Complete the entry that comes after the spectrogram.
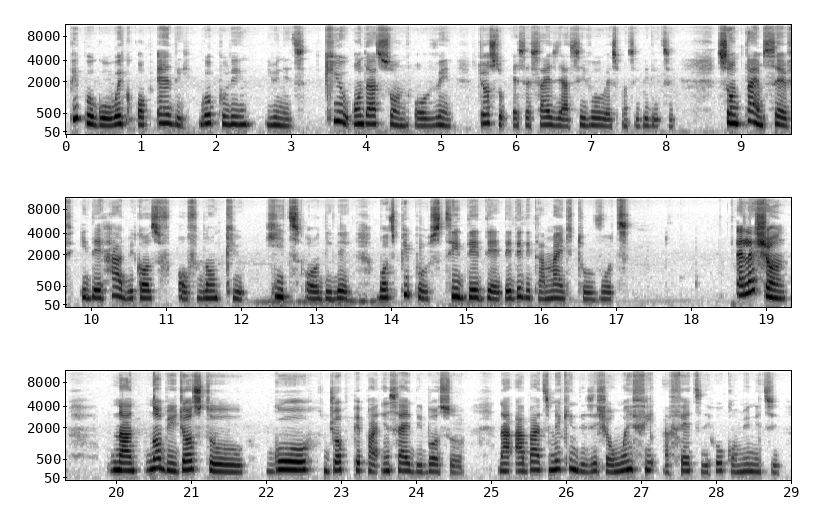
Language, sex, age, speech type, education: Nigerian Pidgin, female, 30-45, spontaneous, tertiary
